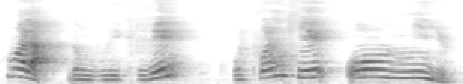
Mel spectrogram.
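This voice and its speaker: A woman teaching young children remotely, dictating words slowly and patiently. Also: sits high, lively intonation. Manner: slow, clear, patient dictation. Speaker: primary school teacher. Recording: echoey room.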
